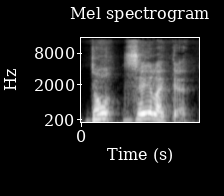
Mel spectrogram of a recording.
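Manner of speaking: high, loud embarrassed yelp; flustered protest. Acted. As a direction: squeak it out, mortified. Issei embarrassed, mad red.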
